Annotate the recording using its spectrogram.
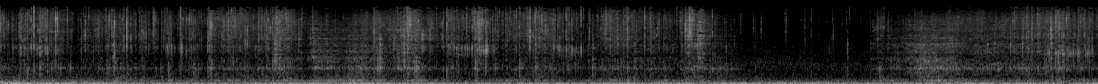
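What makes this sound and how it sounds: Fingertips with dark painted nails press into and crush a pile of thin, hard, brittle pink dry soap shavings with some green bits on a black surface. A dense, steady stream of bright, crisp crackling and crunching runs throughout, like crumpling, over a faint low rumble.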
